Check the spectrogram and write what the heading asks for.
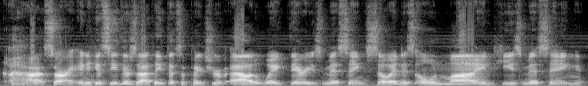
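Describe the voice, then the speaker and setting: With a cold making him sound nasal, a Canadian man hosts a gaming video, commenting casually as he plays on his TV at home. His medium-pitched voice comes out pushed and bright at a slightly fast pace, and he rambles with lots of fillers and restarts.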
